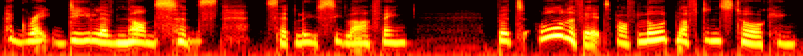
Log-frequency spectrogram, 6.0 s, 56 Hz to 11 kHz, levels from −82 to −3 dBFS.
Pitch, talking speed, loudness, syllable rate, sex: 220 Hz, 160 wpm, -20 LUFS, 4.5 syllables/s, female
